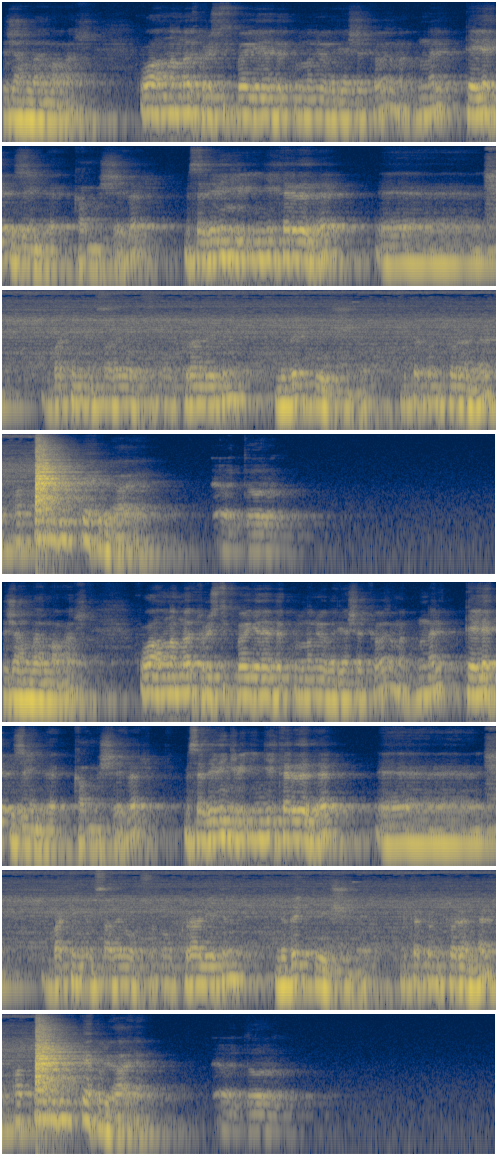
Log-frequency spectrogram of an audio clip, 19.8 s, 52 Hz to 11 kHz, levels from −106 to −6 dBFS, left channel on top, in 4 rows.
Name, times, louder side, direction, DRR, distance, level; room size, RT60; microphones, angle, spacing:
voice 1, 0.0-6.4 6.8-8.3 8.7-9.9 10.3-12.3 12.6-13.6 13.8-16.3, right 1 dB, 55° right, 1 dB, 1.7 m, -32 dB
sound 1, 9.8-15.9, left 1 dB, 10° left, 2.4 m, -33 dB
voice 2, 16.9-17.6, equal, 60° left, 3 dB, 4.9 m, -44 dB
15.0 x 12.5 x 5.9 m, 1.1 s
head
